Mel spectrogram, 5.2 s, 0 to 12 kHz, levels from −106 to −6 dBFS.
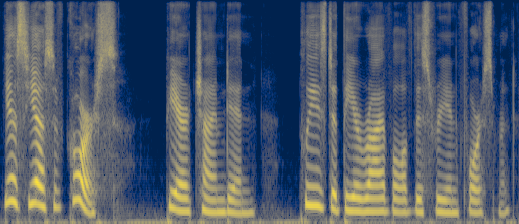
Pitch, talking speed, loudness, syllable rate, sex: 220 Hz, 160 wpm, -20 LUFS, 5.5 syllables/s, female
